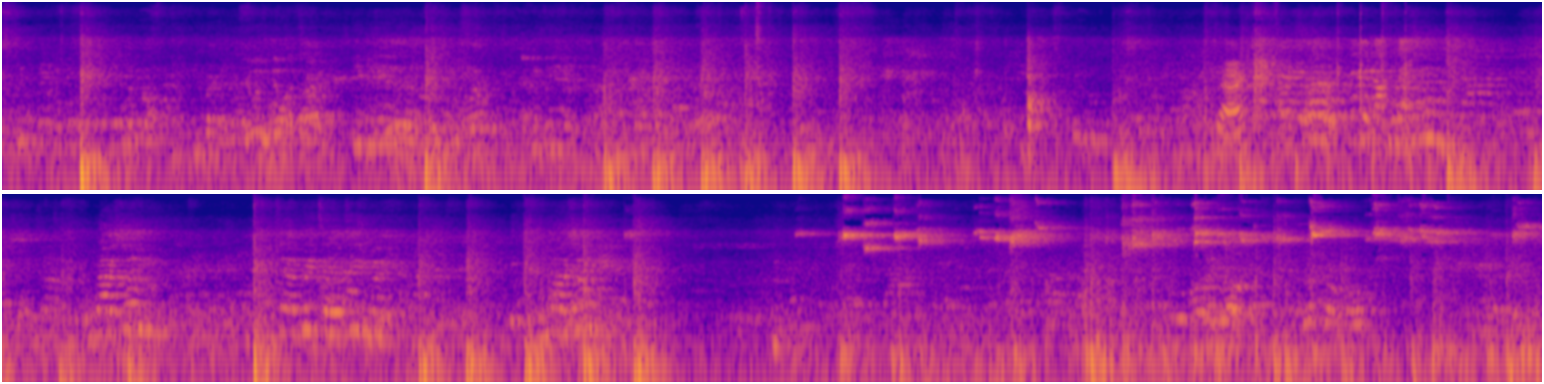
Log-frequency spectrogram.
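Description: Basketball bouncing on a hardwood gym floor, echoing in a large hall, over indistinct chatter of players and spectators. A run of high-pitched squeaks comes in the last few seconds as play gets going.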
